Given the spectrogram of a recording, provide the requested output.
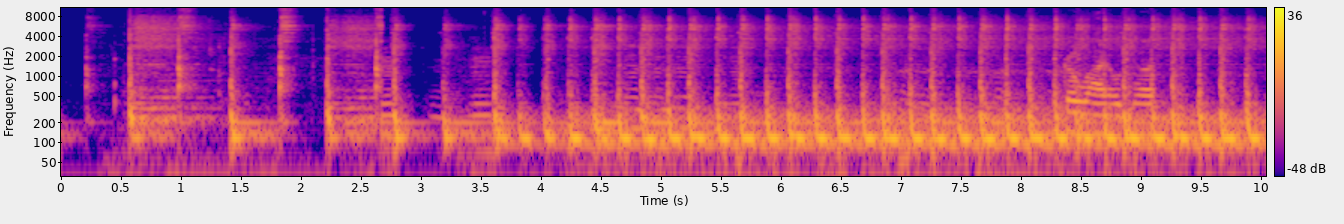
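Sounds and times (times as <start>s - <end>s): electronic drum kit beat: 0.0s - 10.0s
pulsing low bass line: 4.4s - 8.4s.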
